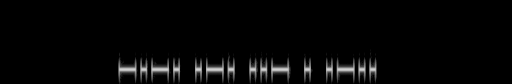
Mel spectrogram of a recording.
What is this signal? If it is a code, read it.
Morse code, heard as a keyed tone, about 22 wpm, 690 Hz. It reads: CRUEL
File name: 5 Letter Words - First 3 Letters Given - 22wpm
